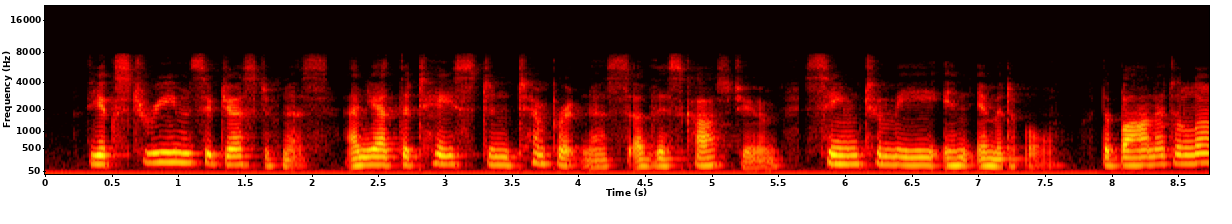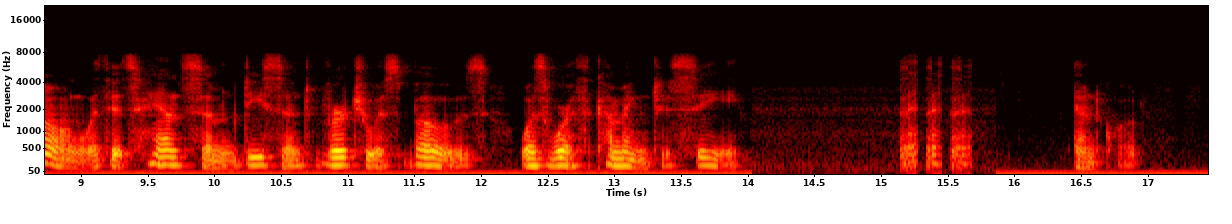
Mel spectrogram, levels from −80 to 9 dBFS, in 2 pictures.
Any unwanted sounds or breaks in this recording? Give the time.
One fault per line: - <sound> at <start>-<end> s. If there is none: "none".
- laugh at 15.1-15.7 s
